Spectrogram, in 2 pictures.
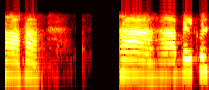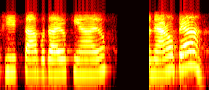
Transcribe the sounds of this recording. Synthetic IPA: ɦaːɦaː | ɦãːɦabɪlkʊlʈʰiːk̚t̪ɐʋãɓʊd̪ʱaːjokijãaːɦjoː | sʊnjaːɽ̃opjaː

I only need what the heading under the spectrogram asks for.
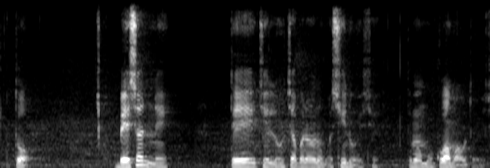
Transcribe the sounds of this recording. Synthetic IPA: t̪o | beʃənːe | t̪ed͡ʒelot͡ʃabənaʋanoməʃinɦojt͡ʃʰe | t̪emãmũkʋamãaʋt̪oɦojt͡ʃʰe

